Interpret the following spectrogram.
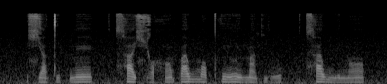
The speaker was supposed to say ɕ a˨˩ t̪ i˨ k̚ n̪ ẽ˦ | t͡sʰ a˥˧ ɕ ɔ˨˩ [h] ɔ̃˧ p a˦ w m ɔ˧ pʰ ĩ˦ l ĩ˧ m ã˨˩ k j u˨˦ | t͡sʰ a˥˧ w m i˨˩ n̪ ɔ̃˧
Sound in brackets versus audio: correct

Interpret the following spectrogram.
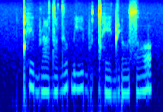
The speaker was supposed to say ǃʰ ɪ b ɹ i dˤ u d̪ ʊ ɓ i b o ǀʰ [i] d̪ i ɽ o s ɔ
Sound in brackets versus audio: incorrect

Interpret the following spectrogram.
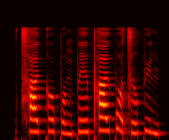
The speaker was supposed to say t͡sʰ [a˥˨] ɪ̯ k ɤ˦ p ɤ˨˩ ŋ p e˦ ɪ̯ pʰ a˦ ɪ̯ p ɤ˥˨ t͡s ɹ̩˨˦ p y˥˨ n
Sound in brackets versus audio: incorrect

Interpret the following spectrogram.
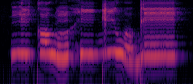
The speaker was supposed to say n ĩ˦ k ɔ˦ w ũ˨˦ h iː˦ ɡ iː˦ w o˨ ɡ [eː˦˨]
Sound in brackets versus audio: incorrect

